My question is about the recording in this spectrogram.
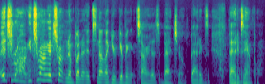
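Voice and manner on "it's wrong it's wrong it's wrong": Oprah. Retold or imitated. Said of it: "It's like Oprah".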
